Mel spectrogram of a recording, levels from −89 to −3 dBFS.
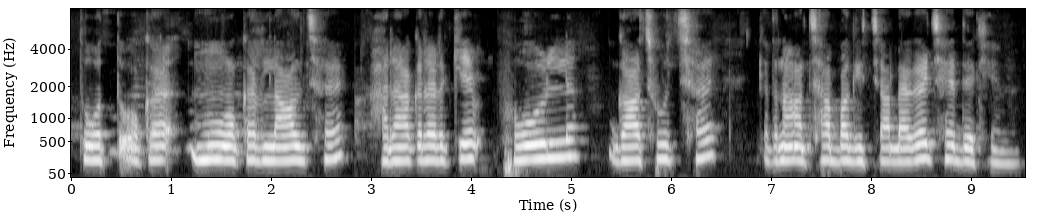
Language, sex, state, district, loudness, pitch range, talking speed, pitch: Hindi, female, Bihar, Begusarai, -15 LUFS, 205-230 Hz, 120 wpm, 210 Hz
